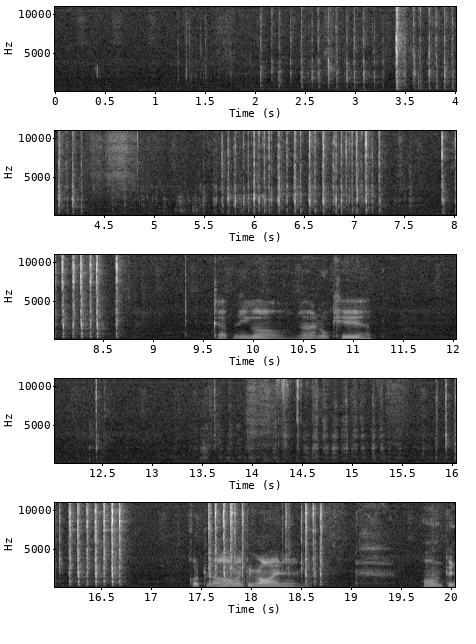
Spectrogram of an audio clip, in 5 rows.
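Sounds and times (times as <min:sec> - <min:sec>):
mechanical keyboard typing: 0:01.2 - 0:08.8, 0:13.7 - 0:16.8, 0:17.4 - 0:18.8.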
